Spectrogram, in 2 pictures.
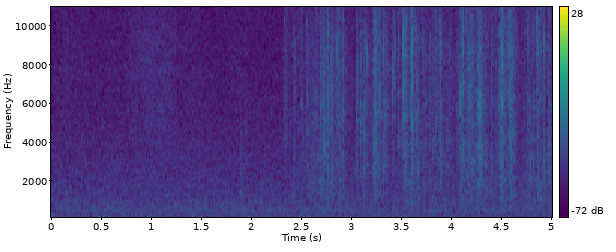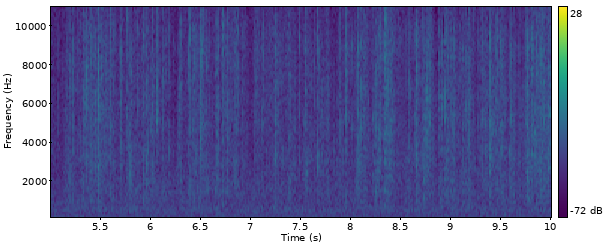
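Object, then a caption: Thin tissue paper sheet. A large, flat sheet of thin pink tissue paper lies on carpet and is smoothed and rubbed with fingertips and short painted nails. After a quiet start of about two seconds, soft, bright crinkling and rustling begins and continues through the rest of the clip. Small scratchy peaks rise through the texture as the fingers and nails move over the paper.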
